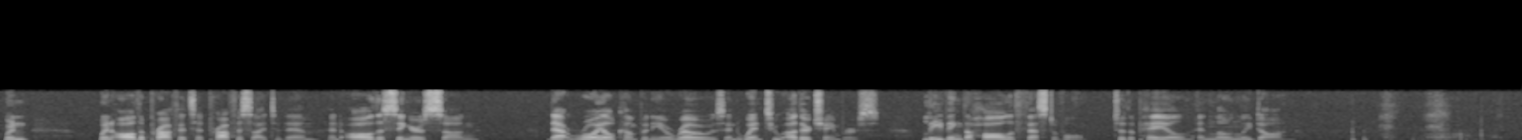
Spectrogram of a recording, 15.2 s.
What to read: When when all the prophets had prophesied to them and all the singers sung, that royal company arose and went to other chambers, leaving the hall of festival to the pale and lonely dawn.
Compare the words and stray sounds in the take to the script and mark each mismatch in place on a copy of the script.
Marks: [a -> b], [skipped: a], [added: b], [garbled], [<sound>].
When when all the prophets had prophesied to them and all the singers sung, that royal company arose and went to other chambers, leaving the hall of festival to the pale and lonely dawn. [sniff]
